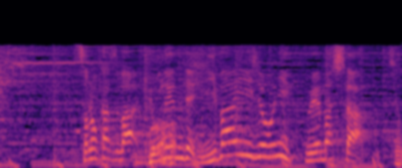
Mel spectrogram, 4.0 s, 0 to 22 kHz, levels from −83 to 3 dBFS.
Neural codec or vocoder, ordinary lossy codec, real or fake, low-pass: none; AAC, 32 kbps; real; 7.2 kHz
